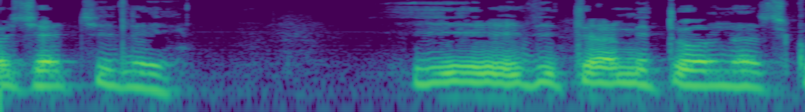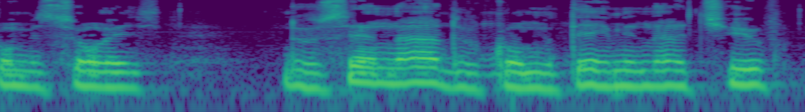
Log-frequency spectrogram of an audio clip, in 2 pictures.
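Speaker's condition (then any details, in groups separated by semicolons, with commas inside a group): Amyotrophic lateral sclerosis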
